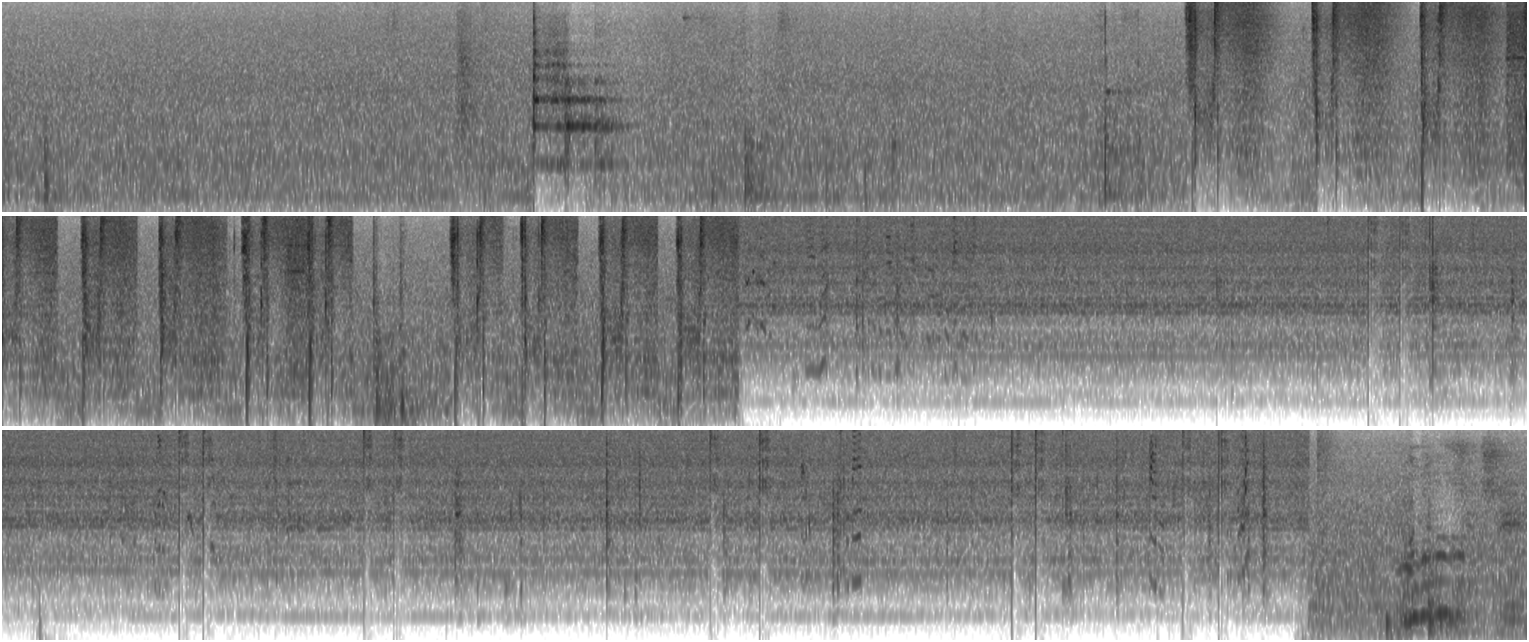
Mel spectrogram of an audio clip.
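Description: Power-tool and knocking sounds from building a wooden frame. A dense run of rapid sharp knocks and clicks comes in the middle, followed by a steadier hum.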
